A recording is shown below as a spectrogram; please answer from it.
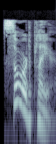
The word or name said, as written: swordplayer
